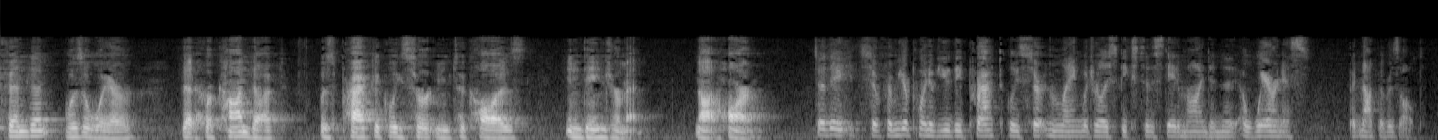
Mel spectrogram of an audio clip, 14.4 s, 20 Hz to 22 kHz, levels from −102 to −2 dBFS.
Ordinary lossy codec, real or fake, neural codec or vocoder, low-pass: AAC, 48 kbps; real; none; 7.2 kHz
